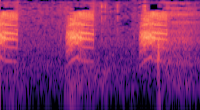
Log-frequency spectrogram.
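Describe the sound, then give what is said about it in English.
A crow caws three times, harsh and nasal, with evenly spaced calls of similar loudness and short silences between them. “Today's bird call Friday. Do you guys know what that was? Yeah, it's a caw.”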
